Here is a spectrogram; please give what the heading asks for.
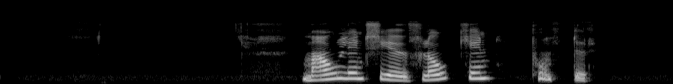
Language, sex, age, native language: Icelandic, female, 70-79, Icelandic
